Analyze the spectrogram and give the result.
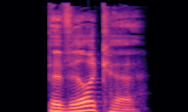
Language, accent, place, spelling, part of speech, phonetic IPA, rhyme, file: German, Germany, Berlin, bewirke, verb, [bəˈvɪʁkə], -ɪʁkə, De-bewirke.ogg
- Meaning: inflection of bewirken: 1. first-person singular present 2. first/third-person singular subjunctive I 3. singular imperative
